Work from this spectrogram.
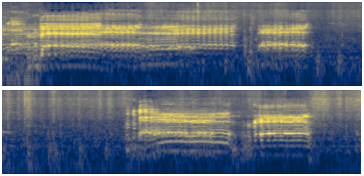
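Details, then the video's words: Sheep bleating in long, quavering, nasal cries, four drawn-out calls separated by short quiet gaps. "Pure Sheep Voice"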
